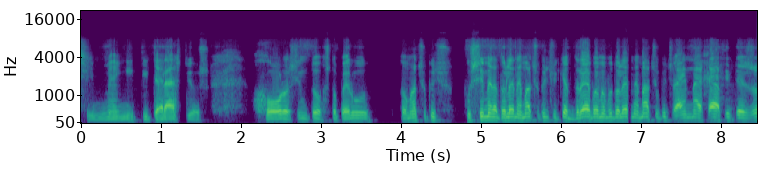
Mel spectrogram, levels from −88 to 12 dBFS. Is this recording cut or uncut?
cut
